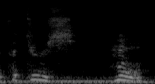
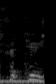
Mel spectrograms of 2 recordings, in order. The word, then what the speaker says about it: fattoush: tonight and I'm making what's called a Mediterranean fattoush the only way I could pronounce that is fatou salad so in order to make this though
